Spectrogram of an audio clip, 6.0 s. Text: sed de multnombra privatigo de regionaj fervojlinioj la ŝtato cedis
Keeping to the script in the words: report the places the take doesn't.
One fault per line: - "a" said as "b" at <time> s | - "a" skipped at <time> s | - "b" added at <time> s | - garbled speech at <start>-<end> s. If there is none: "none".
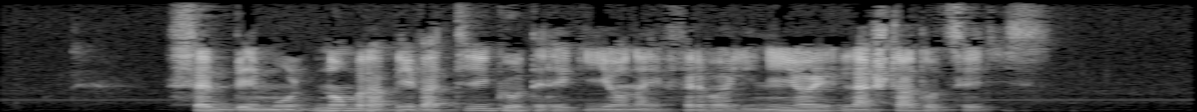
none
